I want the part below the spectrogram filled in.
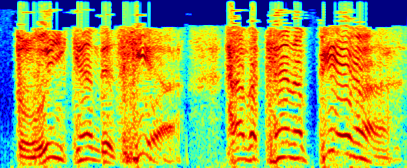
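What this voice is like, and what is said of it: Dracula vampire accent. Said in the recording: “do your Friday statement with a Dracula accent ... It's his Dracula accent.”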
